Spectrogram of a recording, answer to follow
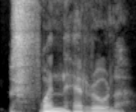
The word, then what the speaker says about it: Fuengirola: in Spain in a little beach town called Fuengirola, which took me forever to figure out how to pronounce. It's fun to say. Say it with me. Fuengirola.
